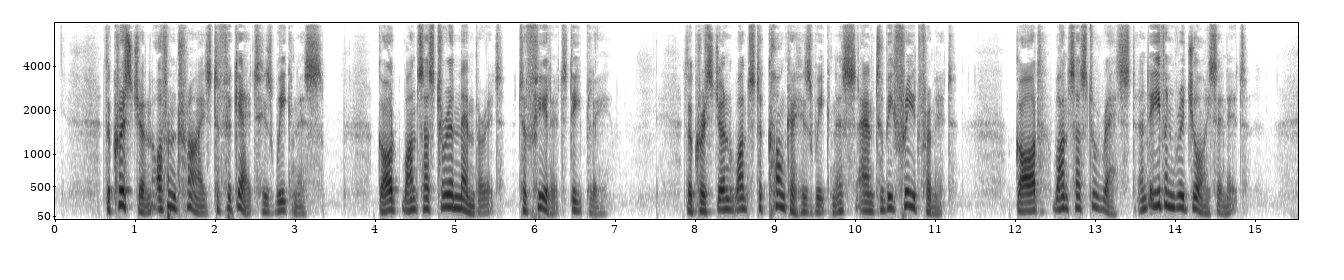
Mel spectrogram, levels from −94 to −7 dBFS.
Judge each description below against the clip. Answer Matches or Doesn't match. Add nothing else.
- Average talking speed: Matches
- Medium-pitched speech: Matches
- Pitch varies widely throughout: Matches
